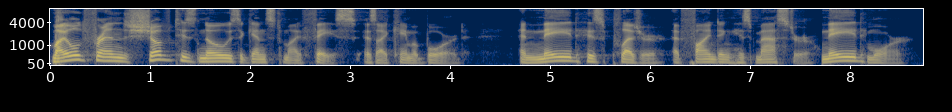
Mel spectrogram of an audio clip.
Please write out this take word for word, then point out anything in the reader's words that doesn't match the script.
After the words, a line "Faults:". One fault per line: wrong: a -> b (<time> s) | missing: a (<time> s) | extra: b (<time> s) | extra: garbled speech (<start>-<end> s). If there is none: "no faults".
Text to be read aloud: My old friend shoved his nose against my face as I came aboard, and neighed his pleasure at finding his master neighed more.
My old friend shoved his nose against my face as I came aboard, and neighed his pleasure at finding his master neighed more.
Faults:
no faults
